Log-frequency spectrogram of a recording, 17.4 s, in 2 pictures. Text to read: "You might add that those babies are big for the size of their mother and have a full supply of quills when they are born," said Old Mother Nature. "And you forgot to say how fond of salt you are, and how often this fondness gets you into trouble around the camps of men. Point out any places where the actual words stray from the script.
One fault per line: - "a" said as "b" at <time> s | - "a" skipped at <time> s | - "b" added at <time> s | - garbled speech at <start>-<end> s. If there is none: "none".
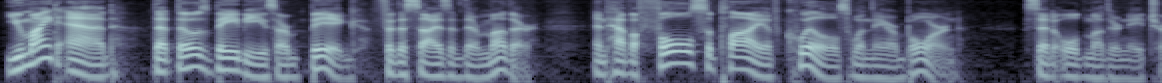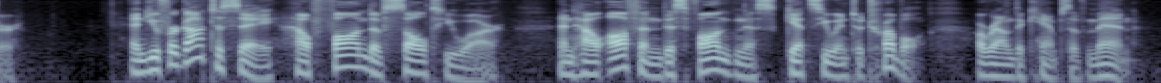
none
